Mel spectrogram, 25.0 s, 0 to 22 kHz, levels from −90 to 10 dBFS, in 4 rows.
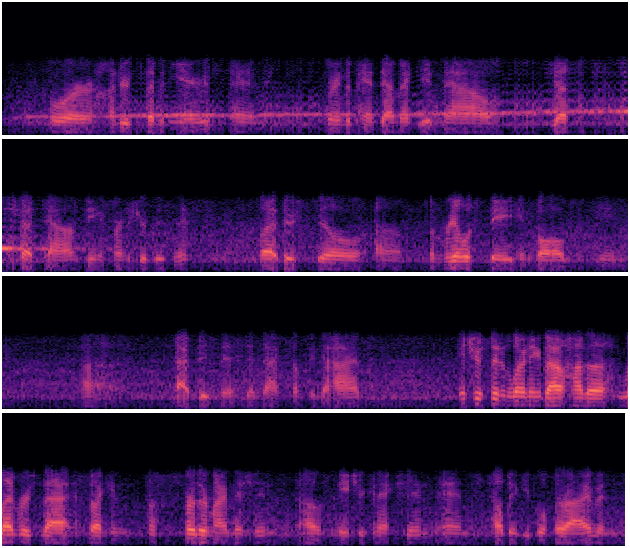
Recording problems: phone-call audio; poor line
wind in the background; noticeable; throughout; 10 dB below the speech

